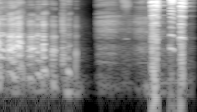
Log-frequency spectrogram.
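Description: A pocket toy squeaks three times in quick succession, each sharp and high-pitched, loud against the softer, sparse sounds before them.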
